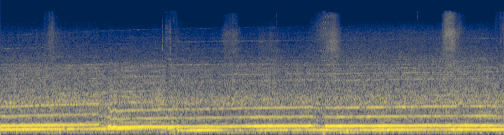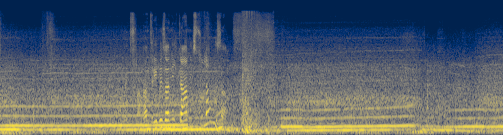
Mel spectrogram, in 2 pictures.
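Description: A racing car engine roars at high revs, its pitch shifting with each gear change.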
